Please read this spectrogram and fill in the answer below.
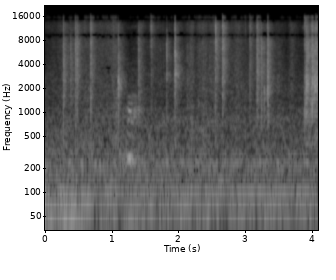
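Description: Bubble wrap being handled and pulled from around a metal candle stand: irregular sharp crinkles and crackles of plastic.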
